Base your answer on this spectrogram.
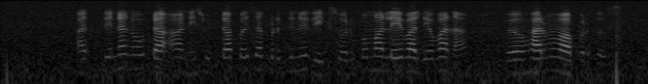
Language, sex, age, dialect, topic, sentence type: Marathi, female, 18-24, Northern Konkan, banking, statement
